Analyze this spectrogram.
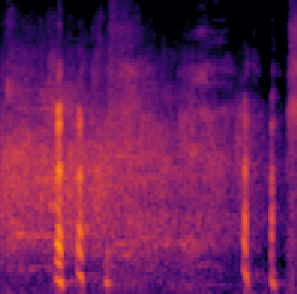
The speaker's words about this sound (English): And you better clap for him as well.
